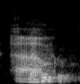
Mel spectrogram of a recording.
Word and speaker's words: Nahuku: Sorry for not pronouncing the native names, but I'm tongue-tied. Nahuku.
